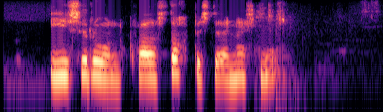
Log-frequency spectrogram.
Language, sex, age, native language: Icelandic, female, 14, Icelandic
